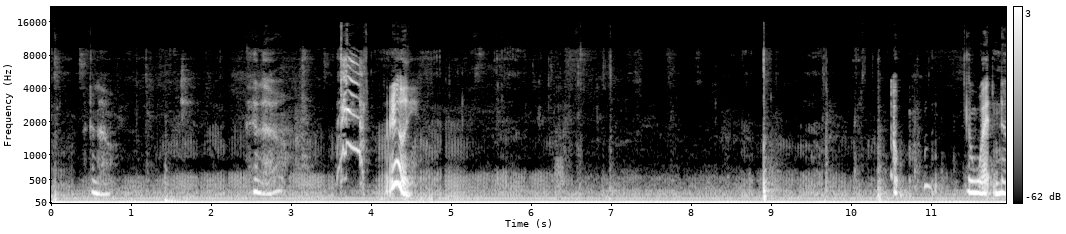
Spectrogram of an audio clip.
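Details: Shelter kitten Minnow, in the big kitty room, gives several short meows, including a clear pair of bright rising and falling cries in the middle, over a faint purr, with a person talking softly.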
